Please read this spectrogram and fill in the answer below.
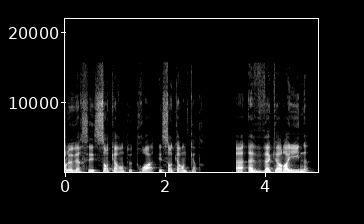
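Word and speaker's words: ءَآلذَّكَرَيْنِ: Al-Dhakarayn, dans lequel on peut prononcer soit avec ce qu'on appelle l'ibdal, la hamza a été transformée en alif, donc une prolongation, et lorsque c'est suivi d'une soukoun, donc c'est al-mad, al-lazim, al-kalimi ici, al-muthaqqal, puisqu'il y a une shadda.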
